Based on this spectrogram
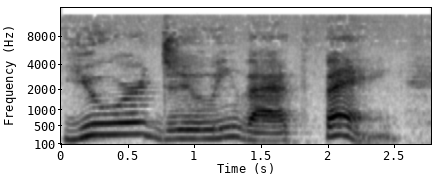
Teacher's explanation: você tem you're com a língua enrolada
